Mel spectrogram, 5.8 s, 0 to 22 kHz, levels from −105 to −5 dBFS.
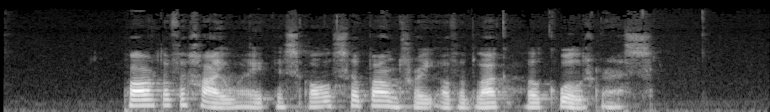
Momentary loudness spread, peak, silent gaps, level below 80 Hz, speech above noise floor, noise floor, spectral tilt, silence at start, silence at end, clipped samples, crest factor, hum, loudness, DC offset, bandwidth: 15 LU; -2 dBFS; none; -54 dBFS; 45 dB; -65 dBFS; -8 dB/octave; 0.95 s; 0.95 s; under 0.1%; 20 dB; none; -21 LUFS; under 0.1%; 11.5 kHz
